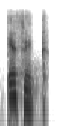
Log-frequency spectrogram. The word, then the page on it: ethic: Indian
